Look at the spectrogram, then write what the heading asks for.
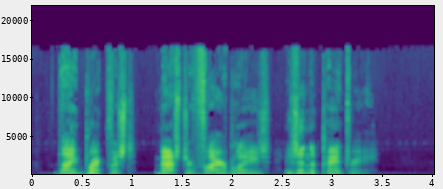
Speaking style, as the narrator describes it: answered

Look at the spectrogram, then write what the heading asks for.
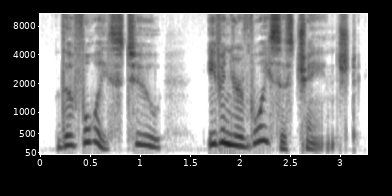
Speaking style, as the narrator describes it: he said anxiously

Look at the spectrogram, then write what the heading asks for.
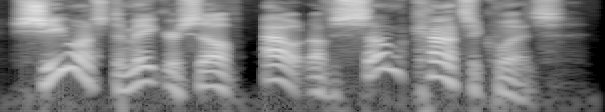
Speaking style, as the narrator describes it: said the Baroness

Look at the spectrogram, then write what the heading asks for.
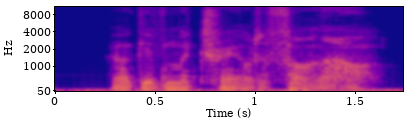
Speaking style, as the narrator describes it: muttered Rainsford

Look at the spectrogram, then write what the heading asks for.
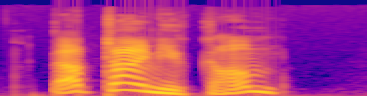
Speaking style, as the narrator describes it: growled the god of the car

